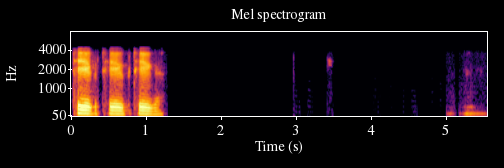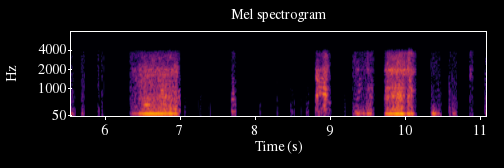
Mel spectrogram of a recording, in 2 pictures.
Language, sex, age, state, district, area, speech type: Dogri, male, 30-45, Jammu and Kashmir, Reasi, rural, conversation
